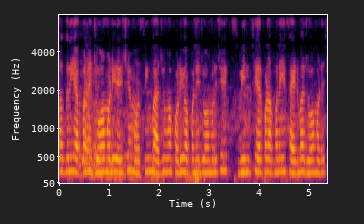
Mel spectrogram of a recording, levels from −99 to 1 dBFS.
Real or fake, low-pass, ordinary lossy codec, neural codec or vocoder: real; 7.2 kHz; AAC, 48 kbps; none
